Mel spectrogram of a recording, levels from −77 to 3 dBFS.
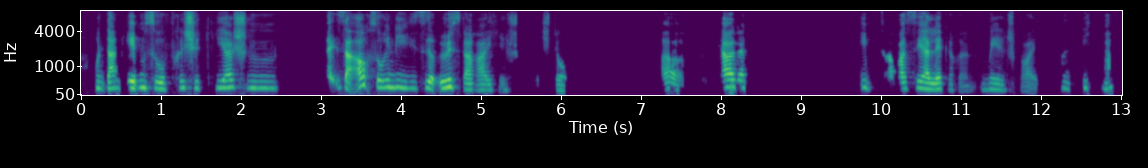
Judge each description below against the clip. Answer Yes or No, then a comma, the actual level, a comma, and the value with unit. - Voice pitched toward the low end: No, high, 195 Hz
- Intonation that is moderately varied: Yes, average, 3.6 semitones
